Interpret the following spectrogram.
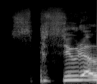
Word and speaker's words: pseudo: different name it's their pseudo name yeah pseudo yeah pseudo P but it's spelled with a p Pudo yeah and pterodactyl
